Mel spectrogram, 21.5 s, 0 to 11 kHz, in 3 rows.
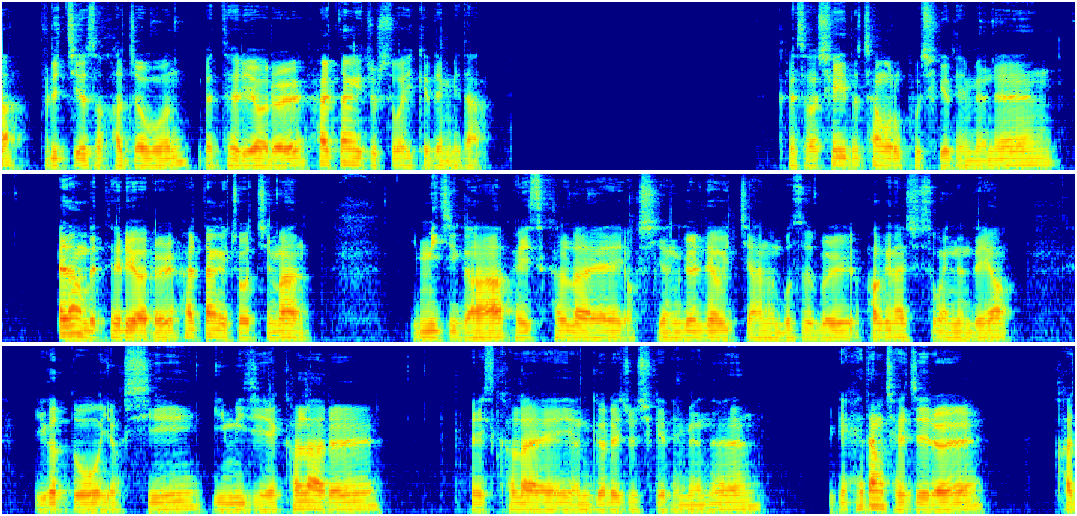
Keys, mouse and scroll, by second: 4.8 scroll up 3, 5.0 middle click, 5.2 middle click, 5.5-8.8 middle drag, 6.5-7.2 scroll up 2, 8.8 click, 9.2 scroll up 2, 9.7 middle click, 10.9 click, 12.0 g, 12.3-15.8 right drag, 13.4-15.8 drag, 13.4-15.8 middle drag, 16.3 g, 17.7-19.6 right drag, 17.7-18.2 scroll down 3, 18.1 middle click, 19.3 scroll up 2, 19.9 right click, 19.9 scroll up 2.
